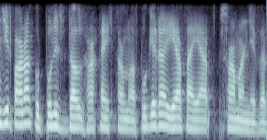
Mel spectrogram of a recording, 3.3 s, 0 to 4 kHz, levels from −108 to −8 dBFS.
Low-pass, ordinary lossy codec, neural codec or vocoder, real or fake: 3.6 kHz; none; codec, 24 kHz, 0.9 kbps, WavTokenizer, small release; fake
